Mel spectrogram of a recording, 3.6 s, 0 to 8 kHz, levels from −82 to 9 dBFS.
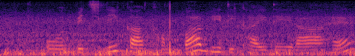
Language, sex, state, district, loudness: Hindi, female, Punjab, Pathankot, -22 LUFS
